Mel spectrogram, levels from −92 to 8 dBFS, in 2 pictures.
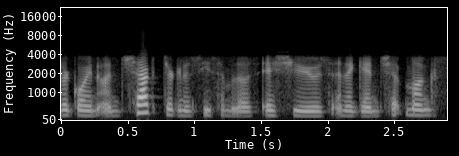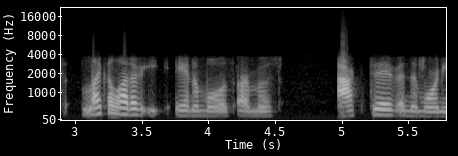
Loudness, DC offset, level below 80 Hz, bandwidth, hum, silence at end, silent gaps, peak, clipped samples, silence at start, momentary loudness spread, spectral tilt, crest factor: -30 LUFS; under 0.1%; -84 dBFS; 9 kHz; none; 0 s; none; -6 dBFS; under 0.1%; 0 s; 12 LU; -6 dB/octave; 24 dB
